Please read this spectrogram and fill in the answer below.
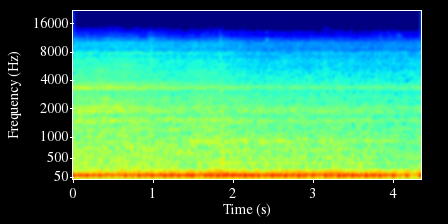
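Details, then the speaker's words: Chevy Nova Super Sport V8 without exhaust fitted, vacuum gauge connected before carburetor adjustment: deep, steady low rumble with an even pulse about three beats a second; idling much better, smooth healthy idle. "boy sure idling a whole lot better though i don't know if you guys can hear that even"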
